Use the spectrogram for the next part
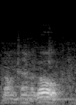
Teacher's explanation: Second syllable is a strong one. So the first one is weak.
